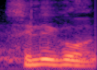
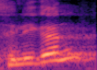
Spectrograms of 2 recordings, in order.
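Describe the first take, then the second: First: It is said in an English-medium style pronunciation. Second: It is said in a Hindi-medium style pronunciation. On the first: English-medium students say it this way. "English medium में" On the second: Hindi-medium students say it this way. "Hindi medium में"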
